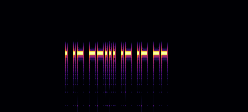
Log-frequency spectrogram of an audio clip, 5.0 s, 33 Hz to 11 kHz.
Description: Morse code, heard as a keyed tone, about 30 wpm, 700 Hz. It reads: EA7AAM
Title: DXCC-100 Call Signs - 6 Characters - 30wpm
